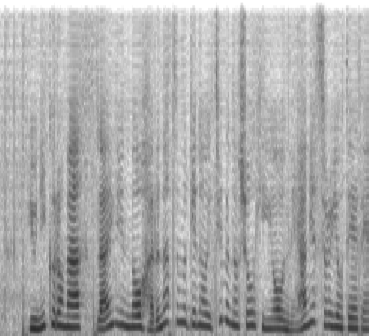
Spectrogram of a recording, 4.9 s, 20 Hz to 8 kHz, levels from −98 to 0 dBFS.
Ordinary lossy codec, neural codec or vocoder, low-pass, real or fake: none; codec, 16 kHz, 0.7 kbps, FocalCodec; none; fake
